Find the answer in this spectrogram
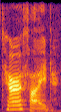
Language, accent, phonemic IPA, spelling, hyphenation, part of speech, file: English, US, /ˈtɛɹɪfaɪd/, terrified, ter‧ri‧fied, adjective / verb, En-us-terrified.ogg
- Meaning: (adjective) Extremely frightened; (verb) simple past and past participle of terrify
